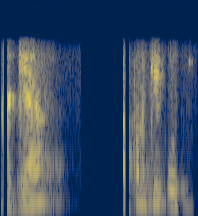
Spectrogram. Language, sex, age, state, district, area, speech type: Odia, male, 45-60, Odisha, Puri, urban, conversation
